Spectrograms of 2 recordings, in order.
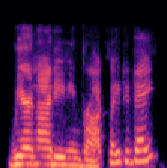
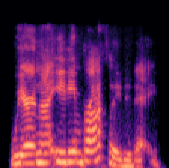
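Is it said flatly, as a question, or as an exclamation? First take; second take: question; flatly. First: It is said as a question, rising. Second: It is said flatly with no marked tune.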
